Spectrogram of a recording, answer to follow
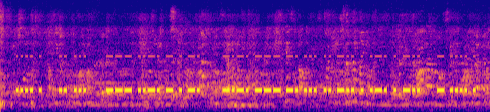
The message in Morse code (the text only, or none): HE IS OFTEN CONSIDERED THE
